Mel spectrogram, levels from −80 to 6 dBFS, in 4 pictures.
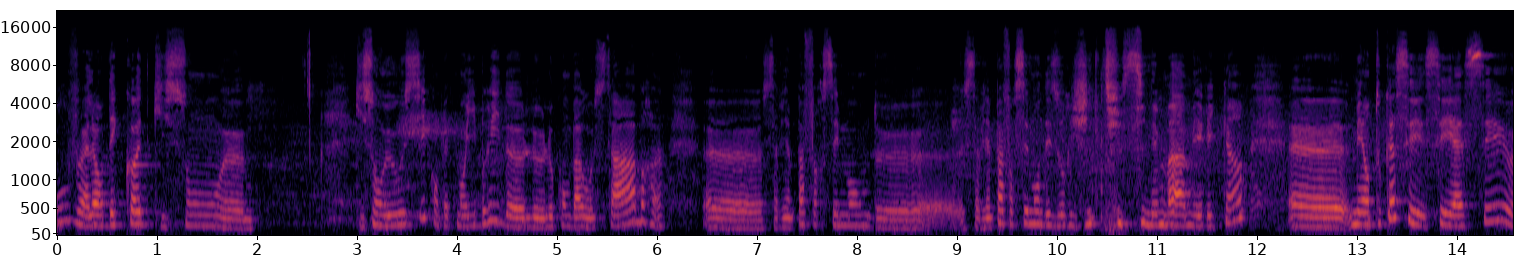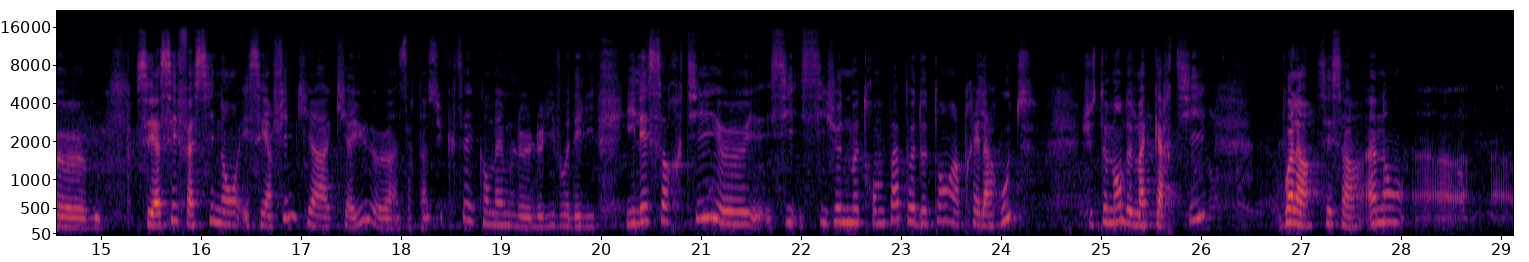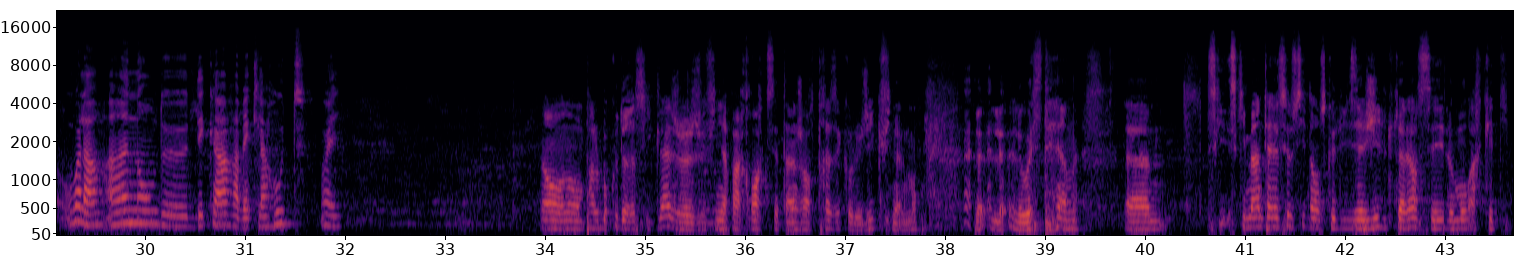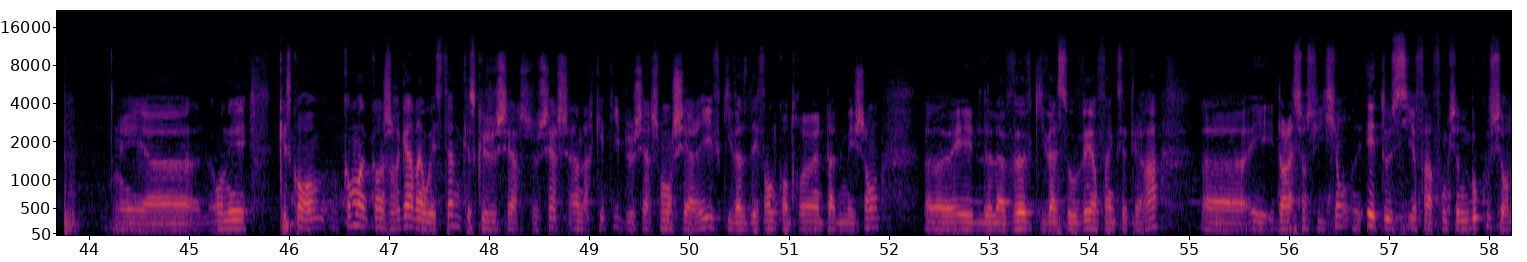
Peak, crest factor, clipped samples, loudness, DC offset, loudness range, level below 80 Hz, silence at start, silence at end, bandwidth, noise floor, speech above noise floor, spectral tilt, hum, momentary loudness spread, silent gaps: -14 dBFS; 24 dB; under 0.1%; -39 LUFS; under 0.1%; 7 LU; -70 dBFS; 0 s; 0 s; 16 kHz; -64 dBFS; 25 dB; -3 dB/octave; none; 12 LU; none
